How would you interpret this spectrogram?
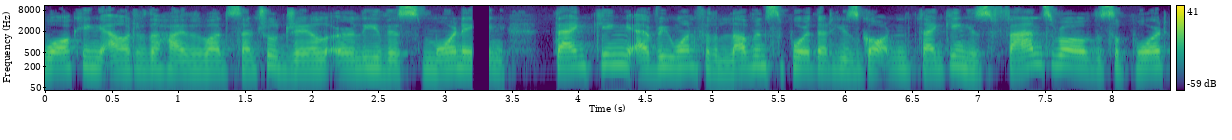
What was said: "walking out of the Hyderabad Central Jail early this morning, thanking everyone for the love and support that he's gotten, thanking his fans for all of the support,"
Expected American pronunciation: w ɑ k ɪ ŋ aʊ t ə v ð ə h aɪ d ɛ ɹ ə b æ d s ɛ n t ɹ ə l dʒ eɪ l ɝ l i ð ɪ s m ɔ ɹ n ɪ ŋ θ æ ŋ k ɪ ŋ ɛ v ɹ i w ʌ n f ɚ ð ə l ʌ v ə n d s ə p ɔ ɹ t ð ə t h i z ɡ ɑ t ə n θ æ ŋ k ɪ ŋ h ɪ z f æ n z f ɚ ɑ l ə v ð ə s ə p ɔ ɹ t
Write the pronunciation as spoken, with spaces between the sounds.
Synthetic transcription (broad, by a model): w ɑ k ɪ ŋ aʊ t ə v ð ə h aɪ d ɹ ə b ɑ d s ɛ n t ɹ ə l dʒ eɪ l ɝ l i ð ɪ s m ɔ ɹ n ɪ ŋ θ æ ŋ k ɪ ŋ ɛ v ɹ i w ʌ n f ɚ ð ə l ʌ v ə n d s ə p ɔ ɹ t ð ə t h i z ɡ ɑ t n θ æ ŋ k ɪ ŋ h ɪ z f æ n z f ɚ ɑ l ə v ð ə s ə p ɔ ɹ t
